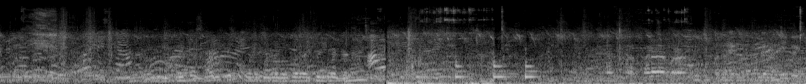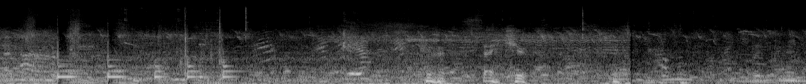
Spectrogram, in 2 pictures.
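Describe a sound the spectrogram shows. A woman sings into a microphone over a loudspeaker.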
